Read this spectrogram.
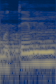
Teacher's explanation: متم، میم مشدد پہ غنہ ہے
